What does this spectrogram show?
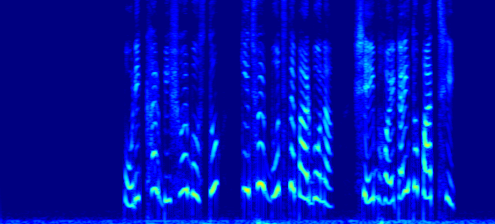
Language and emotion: Bengali, fearful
